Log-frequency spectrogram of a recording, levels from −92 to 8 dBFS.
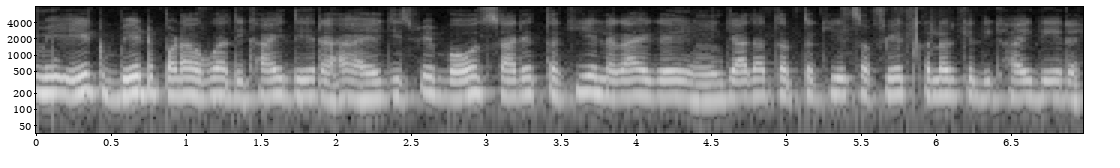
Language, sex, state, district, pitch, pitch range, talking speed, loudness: Hindi, male, Uttar Pradesh, Varanasi, 180 Hz, 170-185 Hz, 215 wpm, -16 LUFS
